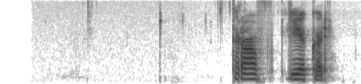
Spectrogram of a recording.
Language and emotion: Russian, neutral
